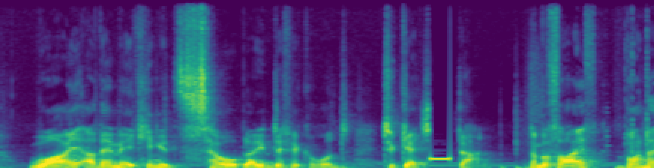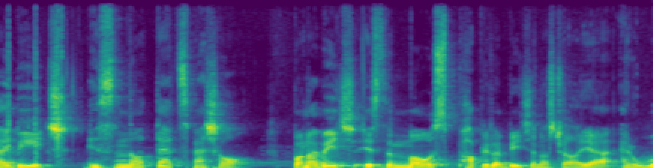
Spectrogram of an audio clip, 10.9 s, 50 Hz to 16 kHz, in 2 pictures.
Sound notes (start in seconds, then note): 3.6 beep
